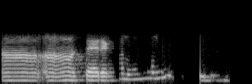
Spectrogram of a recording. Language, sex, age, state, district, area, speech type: Malayalam, female, 30-45, Kerala, Kannur, urban, conversation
